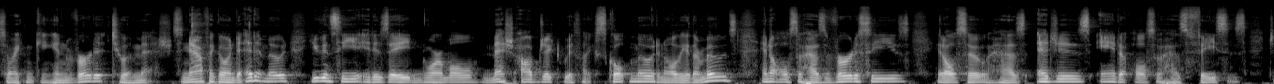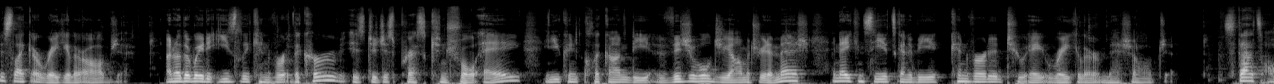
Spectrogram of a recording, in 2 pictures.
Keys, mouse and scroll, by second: 0.4 drag, 0.9 drag, 1.7 Tab, 2.0 middle click, 3.2-6.7 drag, 7.2 shift+middle click, 7.3 click, 7.6 right click, 7.9 g, 9.4 click, 9.9 right click, 10.0 g, 11.0 click, 11.5 right click, 11.6 g, 12.4 Tab, 12.6-13.4 drag, 13.7 shift+drag, 13.9 click, 14.3 ctrl+z, 14.3 Tab, 14.5 g, 15.4 Tab, 17.0 ctrl+a, 20.4 Tab, 20.8 right click, 21.0 g, 21.4 a, 21.8 click, 22.0 g, 22.9 Tab, 23.1 drag, 23.5 shift+drag, 23.8-24.6 drag.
